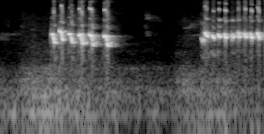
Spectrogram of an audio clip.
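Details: Fighting song of a yellow-vented bulbul, used to make other bulbuls answer: two short, fast bursts of rattling, buzzy notes, the second flatter and more even, split by a second of silence.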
